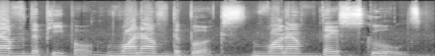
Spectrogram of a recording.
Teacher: sometimes the F sound can be pronounced like the V sound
